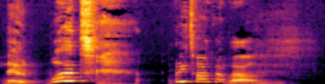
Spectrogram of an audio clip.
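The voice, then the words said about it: Suddenly high-pitched voice. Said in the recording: “See how my voice just went up a few octaves?”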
